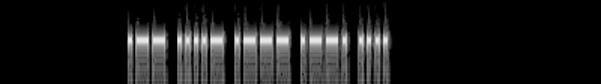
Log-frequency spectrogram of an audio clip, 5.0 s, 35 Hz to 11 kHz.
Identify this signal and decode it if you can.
Morse code, heard as a keyed tone, about 36 wpm, 700 Hz. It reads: W4JPH
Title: K1USN SST QSO Practice - 35wpm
